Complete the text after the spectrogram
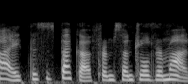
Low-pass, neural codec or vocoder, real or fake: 7.2 kHz; none; real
